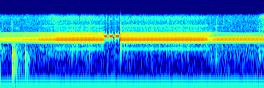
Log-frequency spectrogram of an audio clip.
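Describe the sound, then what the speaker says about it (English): Steady dial tone from a hand-carved Chinese dragon telephone with a carved handset, humming continuously for several seconds after a couple of handling clicks and broken briefly by a short tone burst midway. "Give you some dial tone"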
